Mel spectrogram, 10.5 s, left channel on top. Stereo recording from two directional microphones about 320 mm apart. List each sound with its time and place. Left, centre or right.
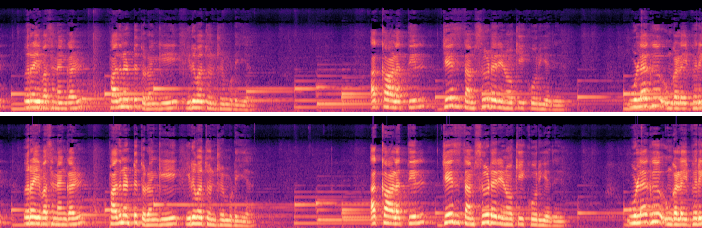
0.3 s speech: right
5.5 s speech: right
9.5 s speech: right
